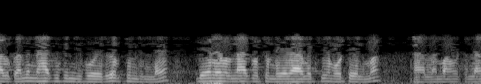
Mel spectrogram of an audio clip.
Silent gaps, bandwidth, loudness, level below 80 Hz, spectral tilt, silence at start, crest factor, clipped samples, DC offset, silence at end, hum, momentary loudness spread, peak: none; 4.6 kHz; -24 LUFS; -42 dBFS; -10.5 dB/octave; 0 s; 18 dB; under 0.1%; under 0.1%; 0 s; none; 9 LU; -6 dBFS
